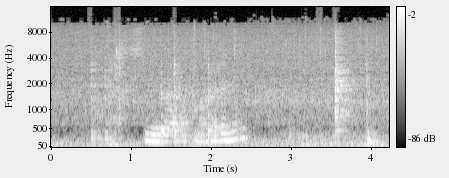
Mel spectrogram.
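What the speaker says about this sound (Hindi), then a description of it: "अब हम इसमें चिकन डाल लेते हैं" Chicken pieces added to a pan of onions fried until light pink, for an Afghani chicken and potato dish; sizzling and frying swell up over the middle of the clip with a stirring scrape and a sharp clink near the end.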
